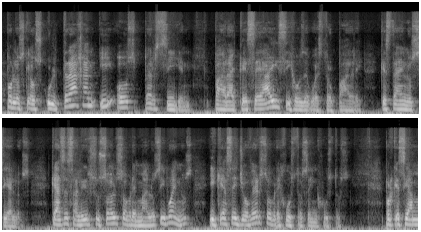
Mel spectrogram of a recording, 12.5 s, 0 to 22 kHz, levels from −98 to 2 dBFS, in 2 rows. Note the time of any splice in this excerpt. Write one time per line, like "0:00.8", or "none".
none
